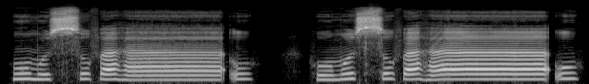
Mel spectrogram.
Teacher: यहाँ पर भी मीम को सीन के साथ मिलाकर पढ़ेंगे और फिर यहाँ पर मद करेंगे और इस हमजा के ऊपर पेश है, बगैर खींचे जल्दी से अदा कर देंगे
